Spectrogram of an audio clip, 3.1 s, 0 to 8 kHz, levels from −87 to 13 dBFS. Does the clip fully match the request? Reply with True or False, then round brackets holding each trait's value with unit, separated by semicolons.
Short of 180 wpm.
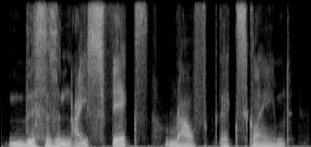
True (135 wpm)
